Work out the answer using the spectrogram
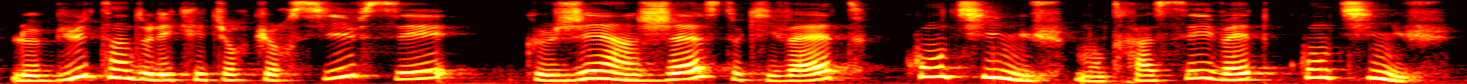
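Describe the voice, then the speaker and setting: Woman, kindergarten teacher, unhurried and patient, dull recording. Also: mid-range voice, animated, warm tone. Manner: patient, with many fillers. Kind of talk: slow step-by-step demonstration.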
